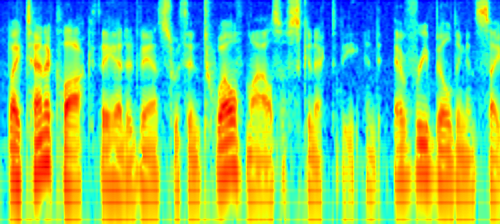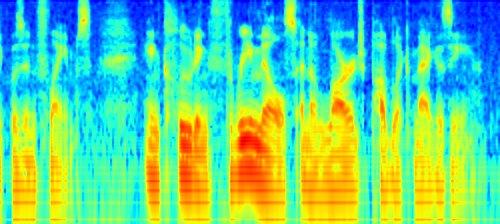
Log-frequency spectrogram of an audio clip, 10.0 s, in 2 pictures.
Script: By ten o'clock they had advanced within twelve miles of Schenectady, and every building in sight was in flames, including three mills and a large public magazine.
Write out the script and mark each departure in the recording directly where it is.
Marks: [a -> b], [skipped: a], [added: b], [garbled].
By ten o'clock they had advanced within twelve miles of Schenectady, and every building in sight was in flames, including three mills and a large public magazine.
